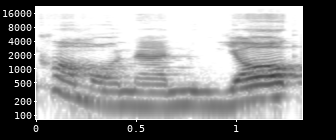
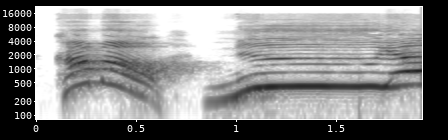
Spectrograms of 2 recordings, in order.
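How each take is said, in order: First: Low, soft exasperated; quiet groan. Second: High sung "Come on, New York"; sung cheer. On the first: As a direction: sigh it out low. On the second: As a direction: sing it out loud. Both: Retold or imitated. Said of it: "I said".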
